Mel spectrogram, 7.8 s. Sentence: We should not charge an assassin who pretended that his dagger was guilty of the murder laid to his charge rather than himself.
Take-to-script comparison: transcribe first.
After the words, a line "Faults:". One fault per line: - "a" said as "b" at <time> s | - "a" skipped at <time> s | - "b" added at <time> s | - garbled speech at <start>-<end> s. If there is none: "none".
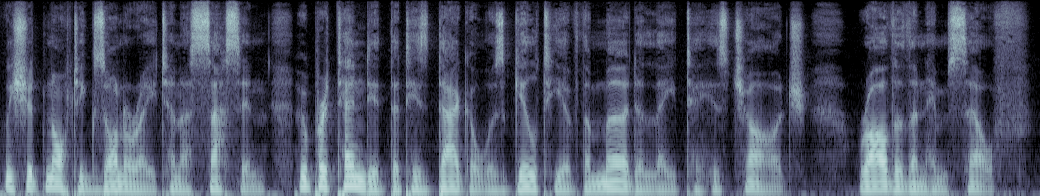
We should not exonerate an assassin who pretended that his dagger was guilty of the murder laid to his charge rather than himself.
Faults:
- "charge" said as "exonerate" at 0.6 s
